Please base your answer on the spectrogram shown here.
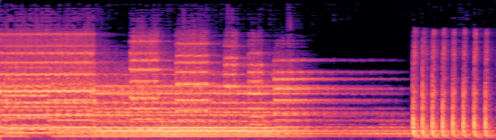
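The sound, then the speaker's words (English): Knocking on a door comes in as a rapid, loud run of sharp raps near the end, after sustained music fills the earlier part. “Sorry, I knocked,”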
